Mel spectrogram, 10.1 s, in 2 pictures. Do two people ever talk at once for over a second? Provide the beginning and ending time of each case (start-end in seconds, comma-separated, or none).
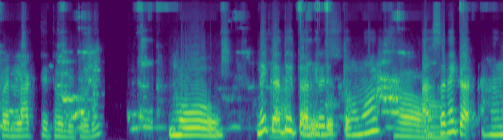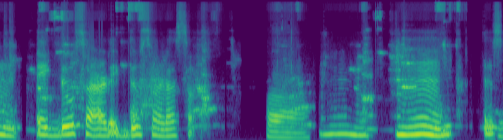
none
